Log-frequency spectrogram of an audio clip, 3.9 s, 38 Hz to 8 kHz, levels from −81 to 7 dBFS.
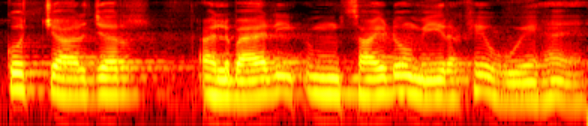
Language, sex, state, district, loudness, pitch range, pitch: Hindi, male, Uttar Pradesh, Lalitpur, -15 LUFS, 135-150 Hz, 145 Hz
